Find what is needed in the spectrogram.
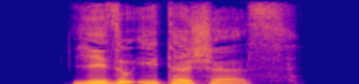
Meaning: strong/mixed nominative/accusative neuter singular of jesuitisch
- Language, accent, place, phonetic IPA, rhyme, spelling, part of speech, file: German, Germany, Berlin, [jezuˈʔiːtɪʃəs], -iːtɪʃəs, jesuitisches, adjective, De-jesuitisches.ogg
